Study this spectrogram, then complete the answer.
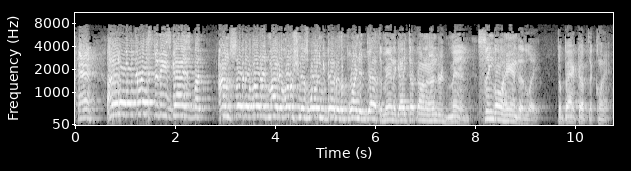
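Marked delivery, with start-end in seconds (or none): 0.1-6.1 boastful Peter. Retold or imitated.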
